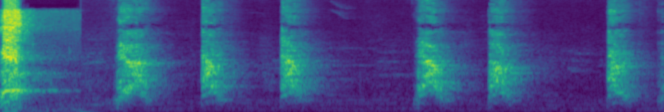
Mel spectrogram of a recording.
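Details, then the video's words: Boxer dog barking: sharp, loud single barks repeated roughly every half second to second, about eight in a row, with a brief high tone at the start and quiet gaps between. "LATIDOS DO CACHORRO BOXER 🐾SOM DE CACHORROS 🐶 BOXER DOG BARKS"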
